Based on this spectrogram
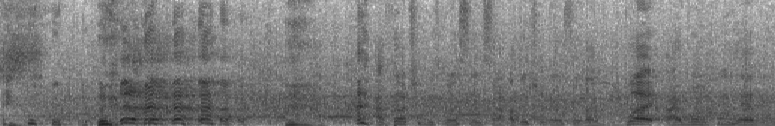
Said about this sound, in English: I'll give you this a long-ass applause. Oh, gosh.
